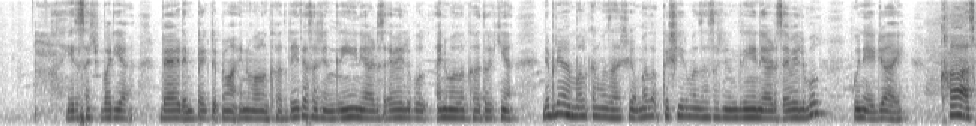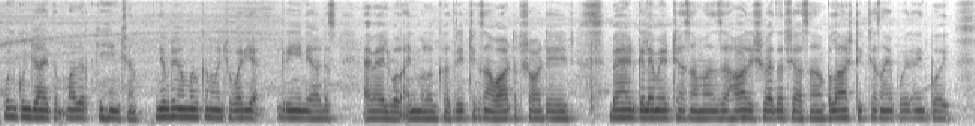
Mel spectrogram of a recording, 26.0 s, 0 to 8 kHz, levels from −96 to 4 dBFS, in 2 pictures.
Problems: background sounds at intervals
